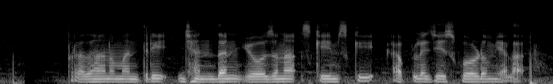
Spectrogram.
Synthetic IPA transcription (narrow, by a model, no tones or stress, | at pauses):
pɾɐd̪ʱaːnɐmɐnt̪ɾid͡ʒʱɐnd̪ɐnjʔɔːd͡ʒɐnaːskiːmskiɐplet͡ʃeːsu̥kɔːʋɐɽɐmɛ̰la̰ː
